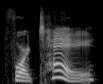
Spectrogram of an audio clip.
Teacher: the stress-shifted pronunciation forte, with emphasis on the second syllable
